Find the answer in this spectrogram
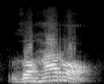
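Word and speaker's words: ظَهَرَ: Jadi membacanya zoharo. Zoharo. Ro-nya tebal ya terdengarnya.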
